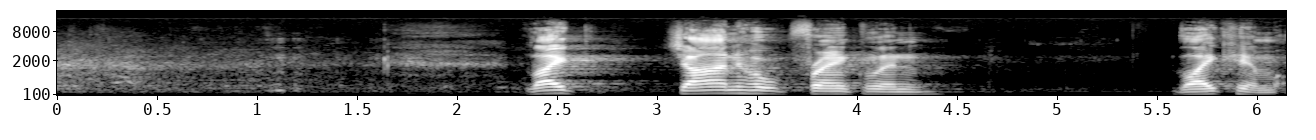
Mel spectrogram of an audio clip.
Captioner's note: laughter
